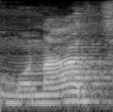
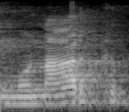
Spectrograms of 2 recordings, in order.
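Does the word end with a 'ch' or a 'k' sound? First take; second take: ch; k. First: The word ends with a 'ch' sound. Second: The word ends with a 'k' sound. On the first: The speaker calls it wrong. "इसको मोनार्च नहीं" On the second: The speaker calls it right. "मोनार्क पढ़ते हैं क की तरह"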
